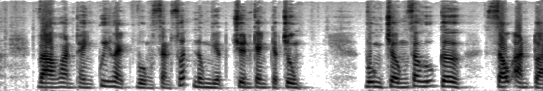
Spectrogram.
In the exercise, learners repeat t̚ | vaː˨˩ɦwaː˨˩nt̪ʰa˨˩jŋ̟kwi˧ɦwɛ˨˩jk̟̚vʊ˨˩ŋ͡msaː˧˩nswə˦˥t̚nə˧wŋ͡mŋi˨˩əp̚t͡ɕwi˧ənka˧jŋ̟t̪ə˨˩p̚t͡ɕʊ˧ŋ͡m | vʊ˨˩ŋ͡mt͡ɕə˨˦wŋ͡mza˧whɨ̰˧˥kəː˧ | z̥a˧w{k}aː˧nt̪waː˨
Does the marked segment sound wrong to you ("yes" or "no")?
yes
